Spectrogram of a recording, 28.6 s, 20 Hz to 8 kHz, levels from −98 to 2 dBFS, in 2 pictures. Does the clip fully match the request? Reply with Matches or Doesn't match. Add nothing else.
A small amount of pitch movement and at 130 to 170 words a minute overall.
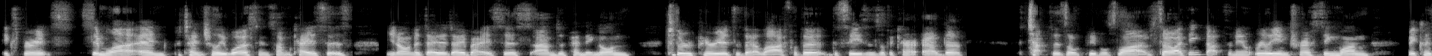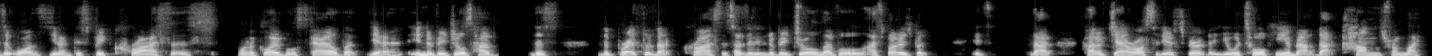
Doesn't match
